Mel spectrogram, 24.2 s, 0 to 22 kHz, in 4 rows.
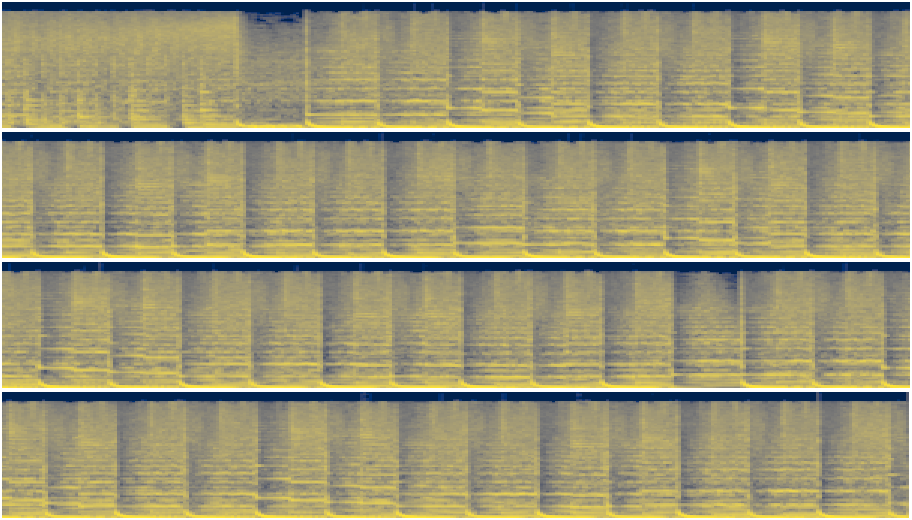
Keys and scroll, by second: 16.9 ctrl+shift+a.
